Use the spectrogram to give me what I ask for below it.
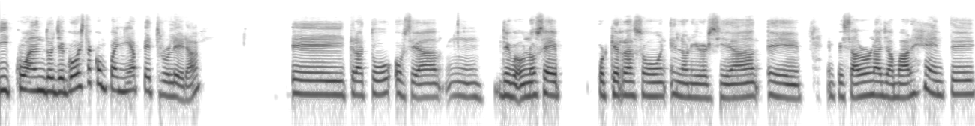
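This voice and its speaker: Very slowly, a woman at medium pitch speaks with ordinary pitch variation in a dry, close sound with no echo. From Colombia. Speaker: entrepreneur. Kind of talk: interview storytelling.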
